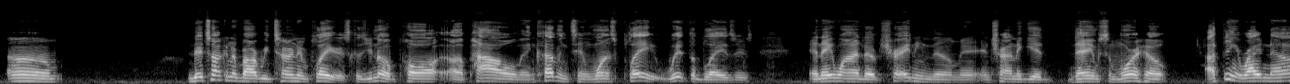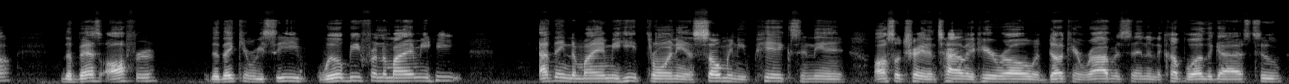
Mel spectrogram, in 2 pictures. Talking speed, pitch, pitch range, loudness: 175 wpm, 135 Hz, 125-155 Hz, -20 LUFS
